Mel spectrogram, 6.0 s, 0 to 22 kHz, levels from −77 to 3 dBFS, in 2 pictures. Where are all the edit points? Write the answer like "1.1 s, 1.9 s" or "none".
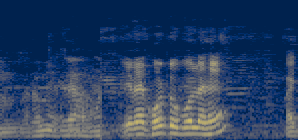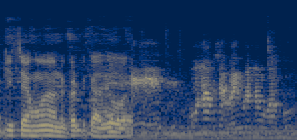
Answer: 1.0 s, 4.4 s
